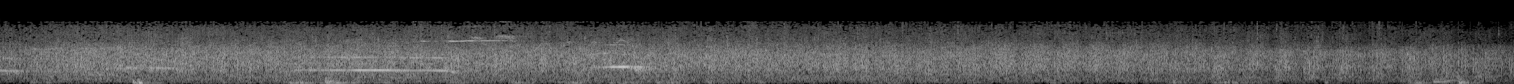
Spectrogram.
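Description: About a thousand homebrewers applaud in welcome as the founder of the Sierra Nevada Brewing Company is introduced. Dense, sustained clapping stays loud and even throughout, easing slightly toward the end.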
